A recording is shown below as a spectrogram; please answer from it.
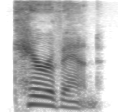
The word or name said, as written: caravan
